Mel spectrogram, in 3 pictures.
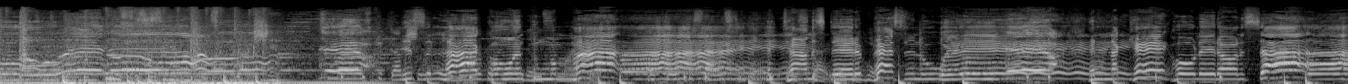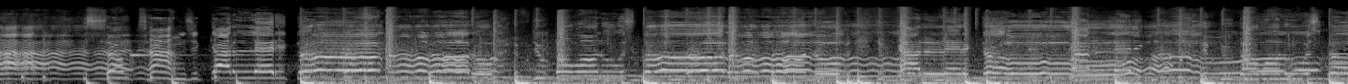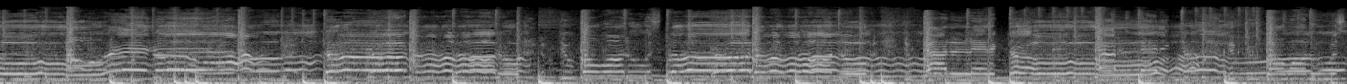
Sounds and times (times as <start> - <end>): Hip hop music: 0.0 - 40.4
Rhythm and blues: 0.0 - 40.4.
